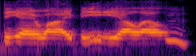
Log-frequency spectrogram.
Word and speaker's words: Daybell: It's spelled how it's said, Daybell.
